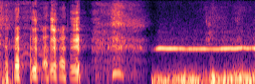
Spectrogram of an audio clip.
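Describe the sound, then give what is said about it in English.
After a brief burst of voice-like sounds, a personal alarm whistle is blown in one long, steady, shrill blast with breathy noise, fairly loud for over a second. “Well, why don't you blow your hypothetical rape whistle?”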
